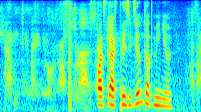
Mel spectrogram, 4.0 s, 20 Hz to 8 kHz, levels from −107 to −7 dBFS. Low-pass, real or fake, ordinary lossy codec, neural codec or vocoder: none; fake; none; codec, 16 kHz, 0.8 kbps, ZipCodec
